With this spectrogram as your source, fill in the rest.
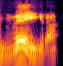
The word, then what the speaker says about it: Vajra: But the best approximation for the pronunciation of Vajra, Vaira, in Prakrit, Gandhari, is actually Veira, which is exactly the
